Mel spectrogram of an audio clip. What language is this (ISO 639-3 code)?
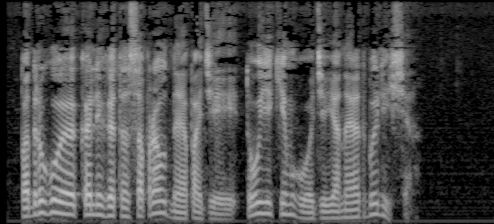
bel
